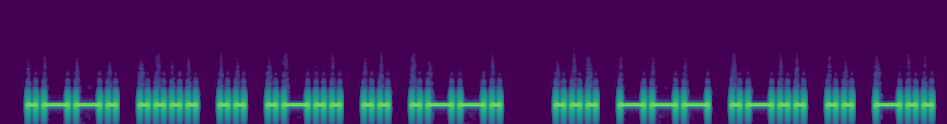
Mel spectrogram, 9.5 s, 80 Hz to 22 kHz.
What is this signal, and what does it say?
Morse code, heard as a keyed tone, about 16 wpm, 700 Hz. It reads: PHILIP SOLID
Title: K1USN SST QSO Practice 15wpm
